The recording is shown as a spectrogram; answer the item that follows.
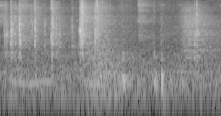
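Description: Hard plastic parts of a toy shopping trolley clattering and clicking as they are handled and knocked together: a quick run of clicks in the first second and a couple more near the end.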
